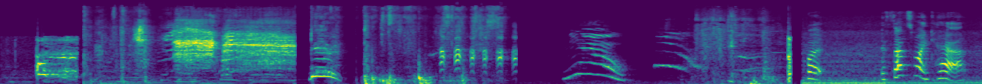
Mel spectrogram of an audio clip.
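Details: Cat meowing in a funny compilation: a few short, arched, rising-then-falling meows cluster near the middle, set among cuts of talking, laughter and background music.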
